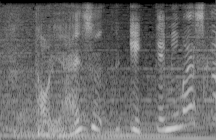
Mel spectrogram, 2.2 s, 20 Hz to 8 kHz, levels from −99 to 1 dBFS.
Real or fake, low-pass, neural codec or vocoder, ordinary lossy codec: real; 7.2 kHz; none; none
